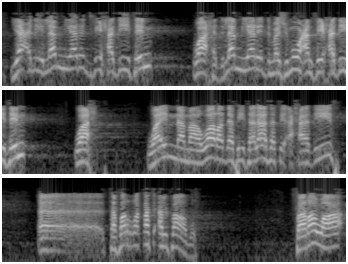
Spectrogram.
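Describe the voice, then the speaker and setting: A man with a high, husky voice delivers a measured religious lesson, repeating key phrases so they sink in. He sounds like he is in a large, echoing hall, and the recording is dull and lo-fi. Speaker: sheikh teaching a lesson. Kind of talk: religious lesson explaining a text.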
